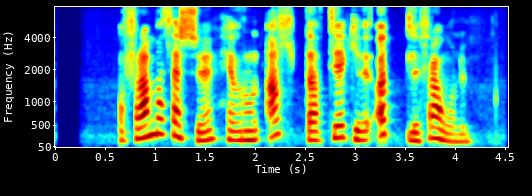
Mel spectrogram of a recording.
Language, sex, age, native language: Icelandic, female, 40-49, Icelandic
